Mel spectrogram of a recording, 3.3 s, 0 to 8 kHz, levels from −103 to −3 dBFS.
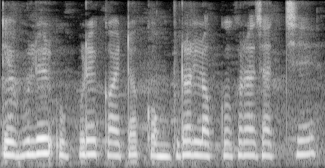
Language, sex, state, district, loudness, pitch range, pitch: Bengali, female, West Bengal, Alipurduar, -15 LUFS, 225-250 Hz, 235 Hz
